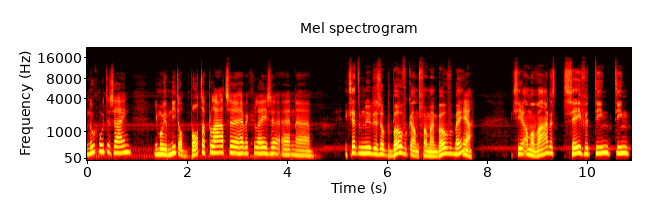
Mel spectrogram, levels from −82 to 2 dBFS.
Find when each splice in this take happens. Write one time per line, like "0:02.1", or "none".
none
